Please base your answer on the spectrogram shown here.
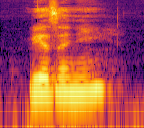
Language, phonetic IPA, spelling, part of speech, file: Czech, [ˈvjɛzɛɲiː], vězení, noun, Cs-vězení.ogg
- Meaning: 1. verbal noun of vězet 2. prison, jail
